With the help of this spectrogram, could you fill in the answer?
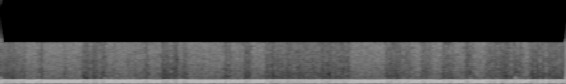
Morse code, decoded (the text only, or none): AND THE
